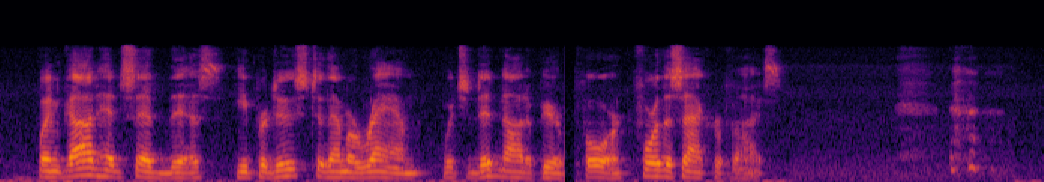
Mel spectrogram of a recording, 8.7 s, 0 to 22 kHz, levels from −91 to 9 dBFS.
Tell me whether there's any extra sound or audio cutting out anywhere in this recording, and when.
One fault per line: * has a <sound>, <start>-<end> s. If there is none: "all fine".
* has a dropout, 4.7-4.8 s
* has a laugh, 7.4-8.4 s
